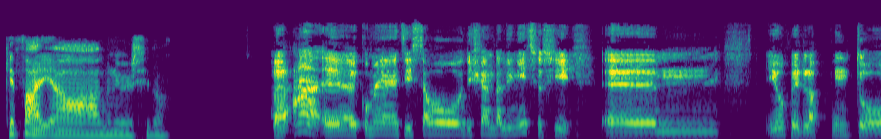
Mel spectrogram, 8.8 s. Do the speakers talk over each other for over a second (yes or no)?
no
